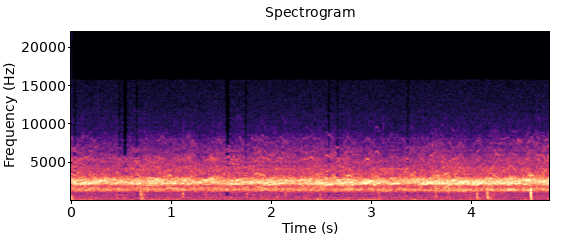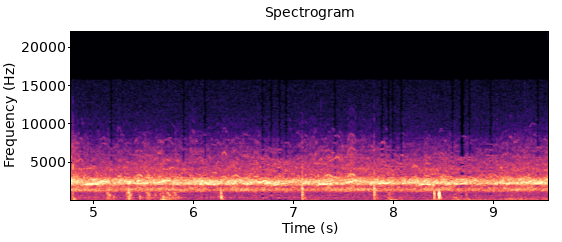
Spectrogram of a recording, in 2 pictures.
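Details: Sandwich tern colony with chicks on a newly built shell island in De Putten, Schiermonnikoog, Netherlands: a dense, unbroken chorus of harsh, grating calls with sharper individual cries now and then.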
